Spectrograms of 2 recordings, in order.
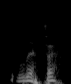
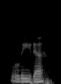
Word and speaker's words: Litha: 21st which is the summer solstice also called Litha also I've also heard it pronounced Lita this is when the the sun-god has reached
